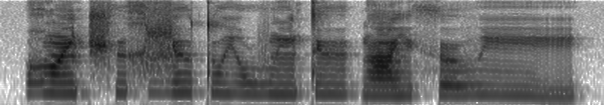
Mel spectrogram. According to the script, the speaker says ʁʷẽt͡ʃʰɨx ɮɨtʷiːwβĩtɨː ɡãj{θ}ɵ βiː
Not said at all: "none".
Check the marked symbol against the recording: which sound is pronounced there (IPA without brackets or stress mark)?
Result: θ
